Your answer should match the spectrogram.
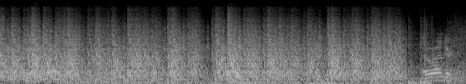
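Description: Dense, continuous musket volleys from Dutch Mariniers crackle in a strategy video game battle, a loud rolling wall of overlapping shots with heavier booms mixed in, with a voice faintly underneath.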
